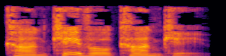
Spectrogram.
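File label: "concavo-concave", English, British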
